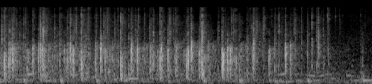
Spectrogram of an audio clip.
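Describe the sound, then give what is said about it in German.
Audience applause at an evening gathering after live musical accompaniment: a steady, dense patter of many hands clapping at an even level throughout. “Nochmal ein extra Applaus.”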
